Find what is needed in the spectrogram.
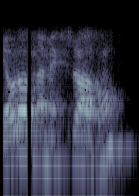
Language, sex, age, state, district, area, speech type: Tamil, male, 30-45, Tamil Nadu, Erode, rural, conversation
